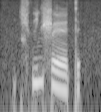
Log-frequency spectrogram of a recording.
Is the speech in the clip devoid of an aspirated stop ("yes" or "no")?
no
